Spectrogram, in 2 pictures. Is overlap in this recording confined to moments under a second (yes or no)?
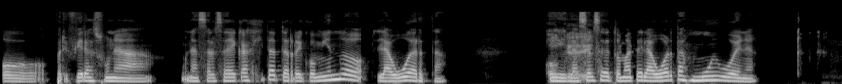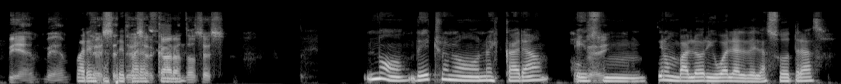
no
